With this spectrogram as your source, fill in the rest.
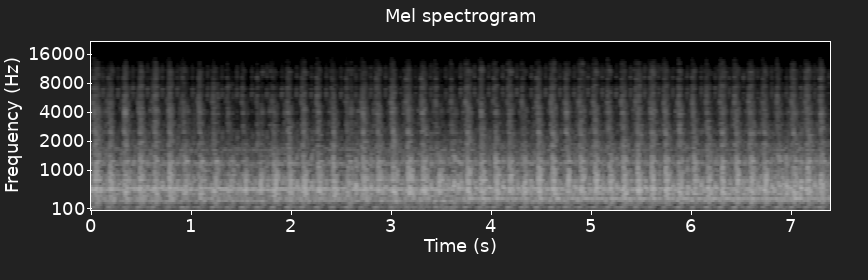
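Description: Close sewing machine running free-motion embroidery stitches, a fast, regular rattling pulse of the needle that holds steady for several seconds without any voices.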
